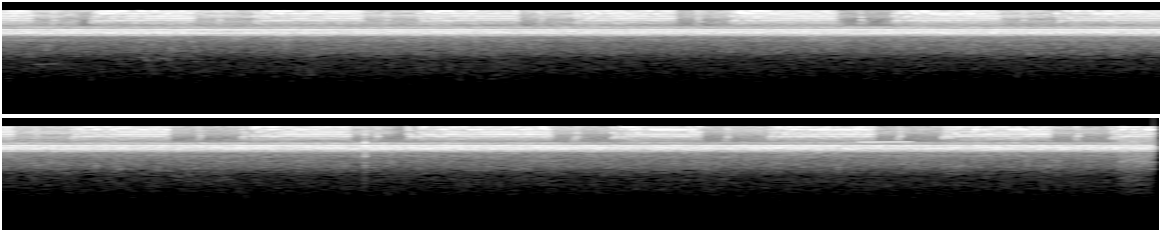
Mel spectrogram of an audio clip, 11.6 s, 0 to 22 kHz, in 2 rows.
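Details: A short-winged meadow katydid (Conocephalus brevipennis) stridulates at 10–20 kHz, boosted with EQ, giving a thin, very high continuous buzz with soft pulses about once a second.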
